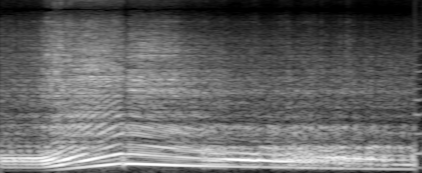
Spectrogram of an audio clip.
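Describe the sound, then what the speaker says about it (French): A second-generation Honda Prelude engine with a holed exhaust revs up hard, climbs to a peak, then settles into a rough, raspy drone, loud and close with no talking. "Maintenant, on va passer au bruit de la voiture."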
